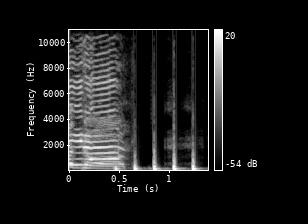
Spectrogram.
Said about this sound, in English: I'm knocking at your door.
